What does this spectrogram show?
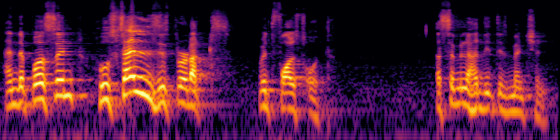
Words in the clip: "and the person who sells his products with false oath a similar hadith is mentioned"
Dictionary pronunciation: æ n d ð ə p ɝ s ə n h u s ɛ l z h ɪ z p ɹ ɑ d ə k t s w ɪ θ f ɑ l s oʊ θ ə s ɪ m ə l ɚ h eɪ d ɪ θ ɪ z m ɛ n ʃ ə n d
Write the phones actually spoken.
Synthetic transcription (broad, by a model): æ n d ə p ɝ s ə n h u s ɛ l z h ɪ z p ɹ ɑ d ə k t s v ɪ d f ɑ l s oʊ t ə s ɪ m ə l ɚ h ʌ d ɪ t ɪ z m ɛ n ʃ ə n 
